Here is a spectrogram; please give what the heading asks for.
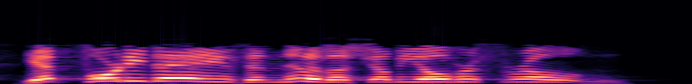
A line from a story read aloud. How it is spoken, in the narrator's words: Jonah he called out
